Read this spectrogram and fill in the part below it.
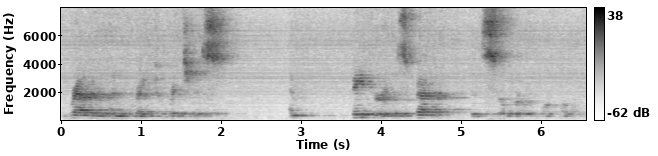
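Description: A woman reading scripture aloud as a church lector, formal, careful and expressive. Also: mid-range voice. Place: large reverberant church. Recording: very echoey hall, distant, faint noise.

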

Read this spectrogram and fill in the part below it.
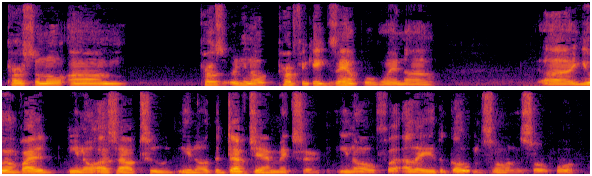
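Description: A man's voice: fairly low pitch, level tone, moderate pace, darkish tone. A man interviewing a guest, supportive and hesitant, with many fillers. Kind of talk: interview talk.

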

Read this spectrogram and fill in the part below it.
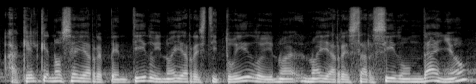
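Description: A man preaching a sermon, teaching slowly and repeating his key phrases for emphasis. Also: mid-range voice, warm tone, long reverb tail.

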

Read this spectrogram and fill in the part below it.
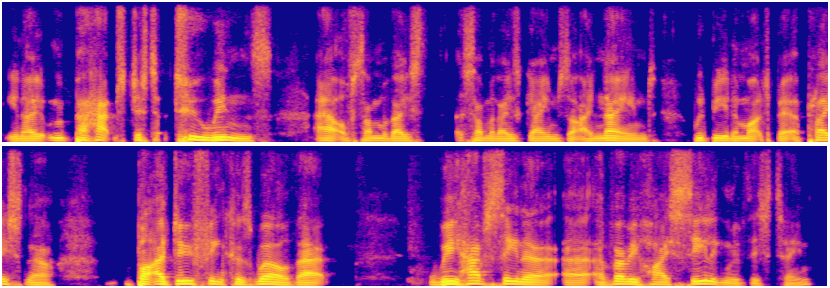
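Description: A man on a football fan panel, speaking in a measured, careful way and restarting as he thinks. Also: medium pitch, darkish tone, dry recording. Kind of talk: casual football fan chat.

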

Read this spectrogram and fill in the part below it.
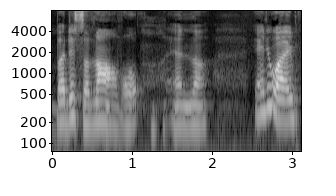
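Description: A woman, talking slowly in a casual interview as a guest and author, with many pauses and fillers. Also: fairly low pitch, a bit bright. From North Carolina. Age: 90s. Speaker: guest, church member and author.

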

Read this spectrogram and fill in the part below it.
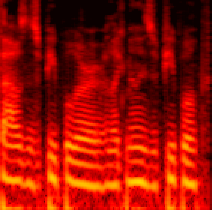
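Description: A man's voice: deep voice, little pitch movement, fast talker, warm tone. A man co-hosting a casual political podcast, talking thoughtfully with lots of fillers and restarts. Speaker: podcast co-host.

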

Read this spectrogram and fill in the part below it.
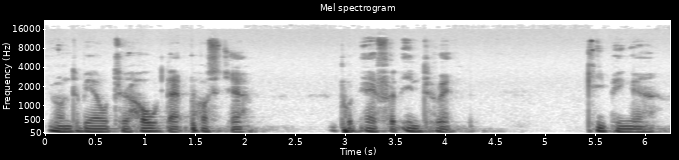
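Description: A man teaching as a Buddhist monk, leading a guided meditation in a calm, measured way with long pauses between short phrases. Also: sits low, husky, low-quality recording.

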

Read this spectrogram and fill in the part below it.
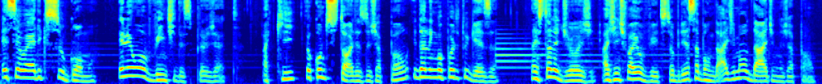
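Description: Mellow-voiced male podcast narrator. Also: on the high side, lively intonation, normal speed, slightly rough, soft background music. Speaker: podcast host. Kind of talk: scripted narration. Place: lives in Japan.

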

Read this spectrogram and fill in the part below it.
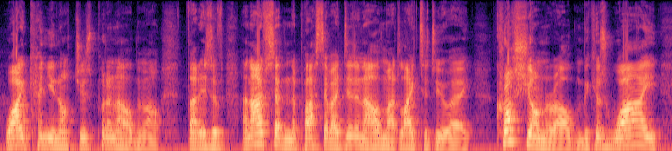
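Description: A man's voice: on the high side, expressive, fast talker, bright, forceful tone. Talkative male singer in studio chat. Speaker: singer and recording artist. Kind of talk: casual studio interview chat.

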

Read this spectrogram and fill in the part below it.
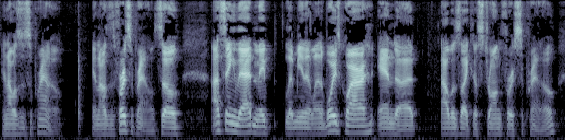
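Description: Middle-aged male bass, very low and resonant, a laid-back storyteller who laughs easily. Interview guest. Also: expressive, fairly quick, sharp tone. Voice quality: deep resonant bass speaking voice. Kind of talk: relaxed interview chat.

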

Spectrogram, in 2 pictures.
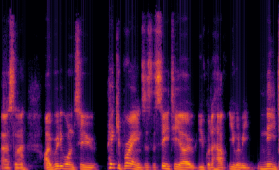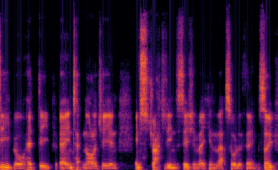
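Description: A man hosting a podcast interview, upbeat and chatty, firing off quick questions. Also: mid-range voice, a bit bright. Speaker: podcast host.

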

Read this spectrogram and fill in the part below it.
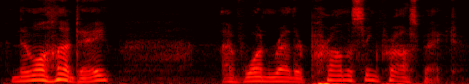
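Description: A man's voice: medium pitch, lively intonation, normal speed, husky, voice pushed up. A man doing a suave, menacing old aristocrat hunter. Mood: genteel menace. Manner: genteel, relishing, theatrical emphasis.

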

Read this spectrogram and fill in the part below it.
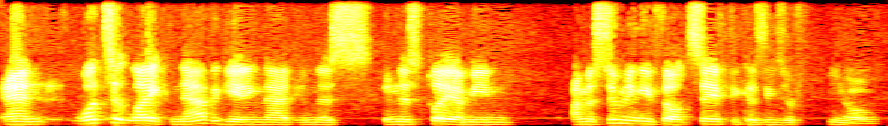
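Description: A man interviewing in a casual, thoughtful discussion, speaking in a halting, roundabout way. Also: a little high, fairly bright tone, husky, poor audio. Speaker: interviewer at a theatre talkback.

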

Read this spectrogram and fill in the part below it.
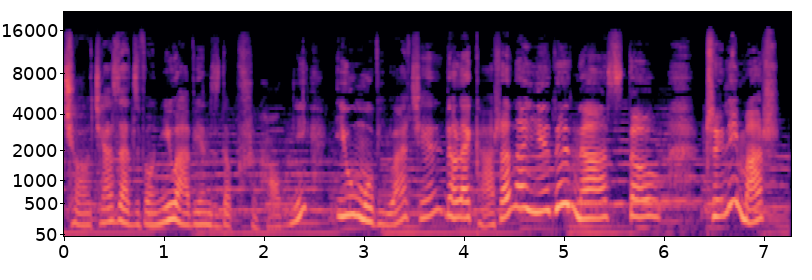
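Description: An actress playing a fussy, bossy older aunt who nags theatrically in a radio play. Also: female voice, fairly high pitch, sing-song, unhurried, over music. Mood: coaxing, fussy. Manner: nagging, theatrical, fussing. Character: fussy, bossy, overbearing older aunt nagging her nephew.

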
